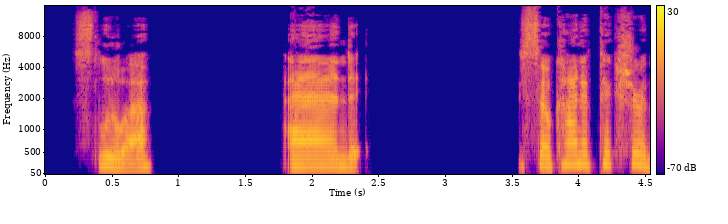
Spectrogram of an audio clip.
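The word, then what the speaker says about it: Sluagh: So the first one that we're going to talk about, it's called the Slua, and it's spelled Slugh, Slua.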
